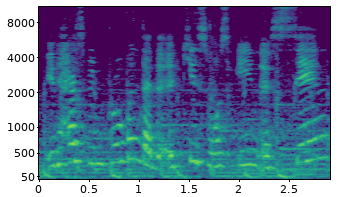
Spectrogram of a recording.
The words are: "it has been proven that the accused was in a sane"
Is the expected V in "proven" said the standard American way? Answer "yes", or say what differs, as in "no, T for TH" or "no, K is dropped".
yes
